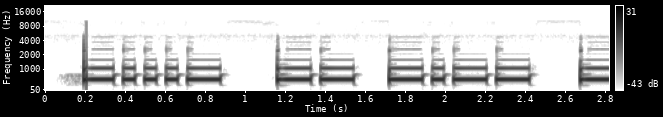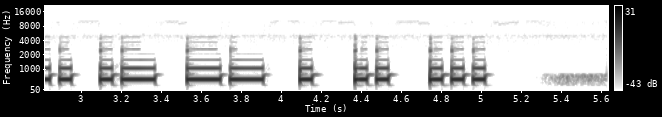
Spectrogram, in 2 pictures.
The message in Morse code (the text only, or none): <BT> MY NAME IS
